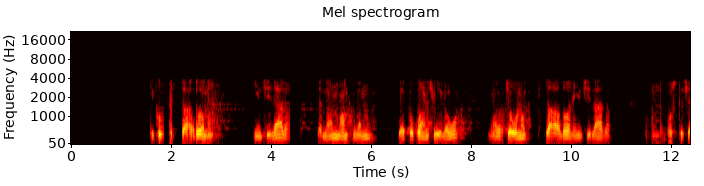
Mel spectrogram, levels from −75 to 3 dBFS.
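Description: From start to finish the speech is muffled and hoarse, with consonants smeared and nothing above 3.7 kHz or below about 250 Hz. This is the G.723.1 codec at 6.3 kbit/s, damaging the sound heavily. It codes the signal in 30 ms blocks with a coarse, slowly updated model of the vocal tract, so quick articulation blurs and the band is held to that narrow telephone range.

At 1.79 to 2.01 s, 4.31 to 4.62 s, 6.05 to 6.22 s, 8.57 to 8.66 s and 11.51 to 12.02 s the sound stretches into a buzzy, fading tone or tinted noise and stays weak briefly afterwards. This is VoIP packet loss concealed by the speech codec. The gaps are 180, 270, 150, 60 and 270 ms, which fits runs of whole 30 ms frames. The last gap is broken into pieces, the longest 90 ms. The decoder carries its last pitch and filter forward while turning the level down, and recovery lags because each frame depends on the one before.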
